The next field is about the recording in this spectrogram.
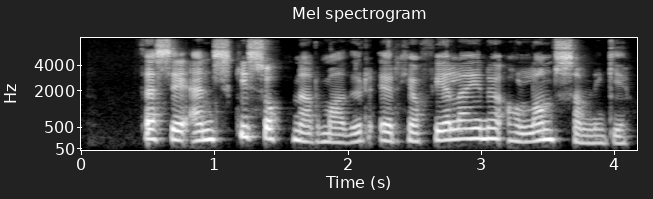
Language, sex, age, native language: Icelandic, female, 30-39, Icelandic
